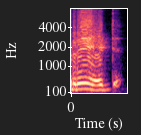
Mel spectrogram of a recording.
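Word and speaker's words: read: You should have রেড দ্য ট্রিটি। আমরা জানি রিড, রেড, রেড ভার্বের 3 নাম্বার ফর্ম, বানান সেম, উচ্চারণ ভিন্ন।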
